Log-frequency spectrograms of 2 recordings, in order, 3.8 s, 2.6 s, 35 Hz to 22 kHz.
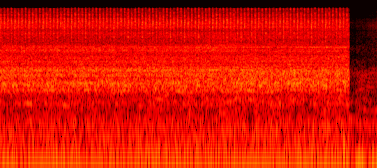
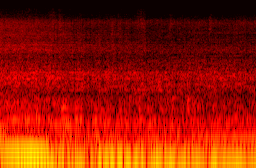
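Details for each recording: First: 2017 Hyundai i20 after misfire repair including wiring: petrol engine idling steadily with hissy engine-bay wash, no misfire stumble or exhaust missing, until shut off. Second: 2017 Hyundai i20 at idle, heard from rear of car: rough uneven stumbling beat, misfire with fluctuating rpm; also occasional stalling and poor mileage; faulty spark plugs suspected.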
